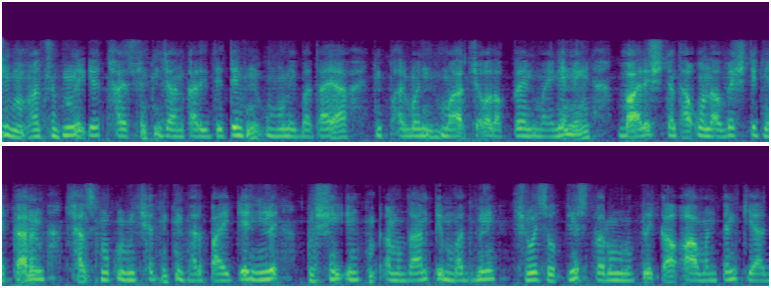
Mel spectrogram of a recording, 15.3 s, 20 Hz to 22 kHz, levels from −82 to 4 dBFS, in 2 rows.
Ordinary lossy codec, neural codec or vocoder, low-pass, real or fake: AAC, 32 kbps; autoencoder, 22.05 kHz, a latent of 192 numbers a frame, VITS, trained on many speakers; 7.2 kHz; fake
